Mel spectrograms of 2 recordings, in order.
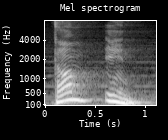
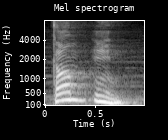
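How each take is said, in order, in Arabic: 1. الحرف المتحرك في 'come' يُنطق مثل 'ah'. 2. الحرف المتحرك في 'come' يُنطق مثل 'ah'.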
